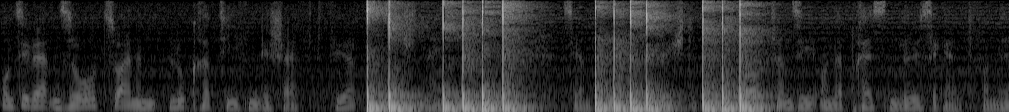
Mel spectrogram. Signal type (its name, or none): tap code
